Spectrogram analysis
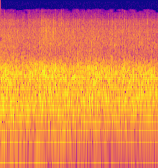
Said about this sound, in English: Okay. Yeah, give them a big clap. That's amazing.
